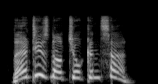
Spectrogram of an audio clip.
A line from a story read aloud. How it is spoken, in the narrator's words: Mecrethiel said hotly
